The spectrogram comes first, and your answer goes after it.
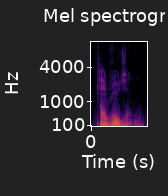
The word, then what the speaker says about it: chirurgeon: Chirurgeon. That's how you pronounce that word.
